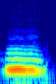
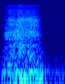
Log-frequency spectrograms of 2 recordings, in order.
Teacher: When the child says the /v/ she'll feel her vocal cords vibrate, whereas with /f/ they won't.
